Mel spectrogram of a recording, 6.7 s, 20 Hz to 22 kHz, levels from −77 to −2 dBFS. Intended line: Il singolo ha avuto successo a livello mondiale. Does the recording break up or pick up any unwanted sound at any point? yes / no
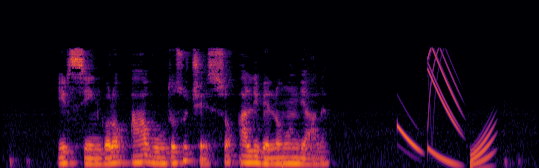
yes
